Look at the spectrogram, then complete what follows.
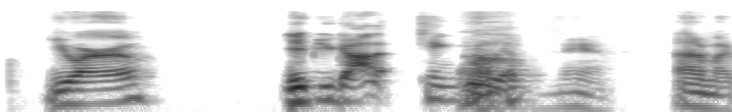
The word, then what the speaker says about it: Canguro: Canguro. Oh, man, out of my brain. You had it phonetically right.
